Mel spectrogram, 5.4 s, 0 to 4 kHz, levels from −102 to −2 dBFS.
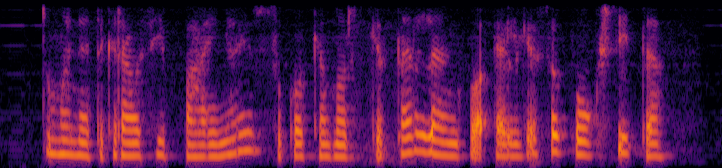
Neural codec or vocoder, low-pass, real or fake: vocoder, 22.05 kHz, 80 mel bands, HiFi-GAN; 3.6 kHz; fake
